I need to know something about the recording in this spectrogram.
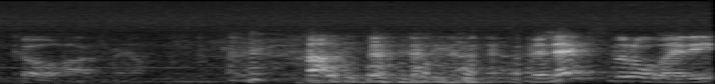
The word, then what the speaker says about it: quahog: He says New England is for him until he can find another place in the world where the people can pronounce quahog correctly. It's quahog, Mal.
